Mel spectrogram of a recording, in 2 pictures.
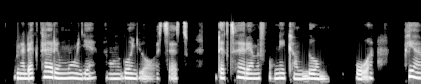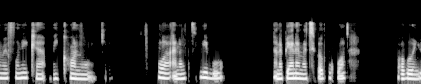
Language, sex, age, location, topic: Swahili, female, 18-24, Wajir, health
